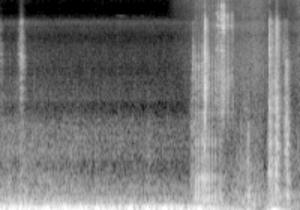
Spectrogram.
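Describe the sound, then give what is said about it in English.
An Aston Martin's low engine rumble rolls steadily for a couple of seconds as it pulls into a parking spot on a grocery trip, then gives way to bright metallic jingling and clicks, like keys, with no one talking. “Oh, and a parking spot.”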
